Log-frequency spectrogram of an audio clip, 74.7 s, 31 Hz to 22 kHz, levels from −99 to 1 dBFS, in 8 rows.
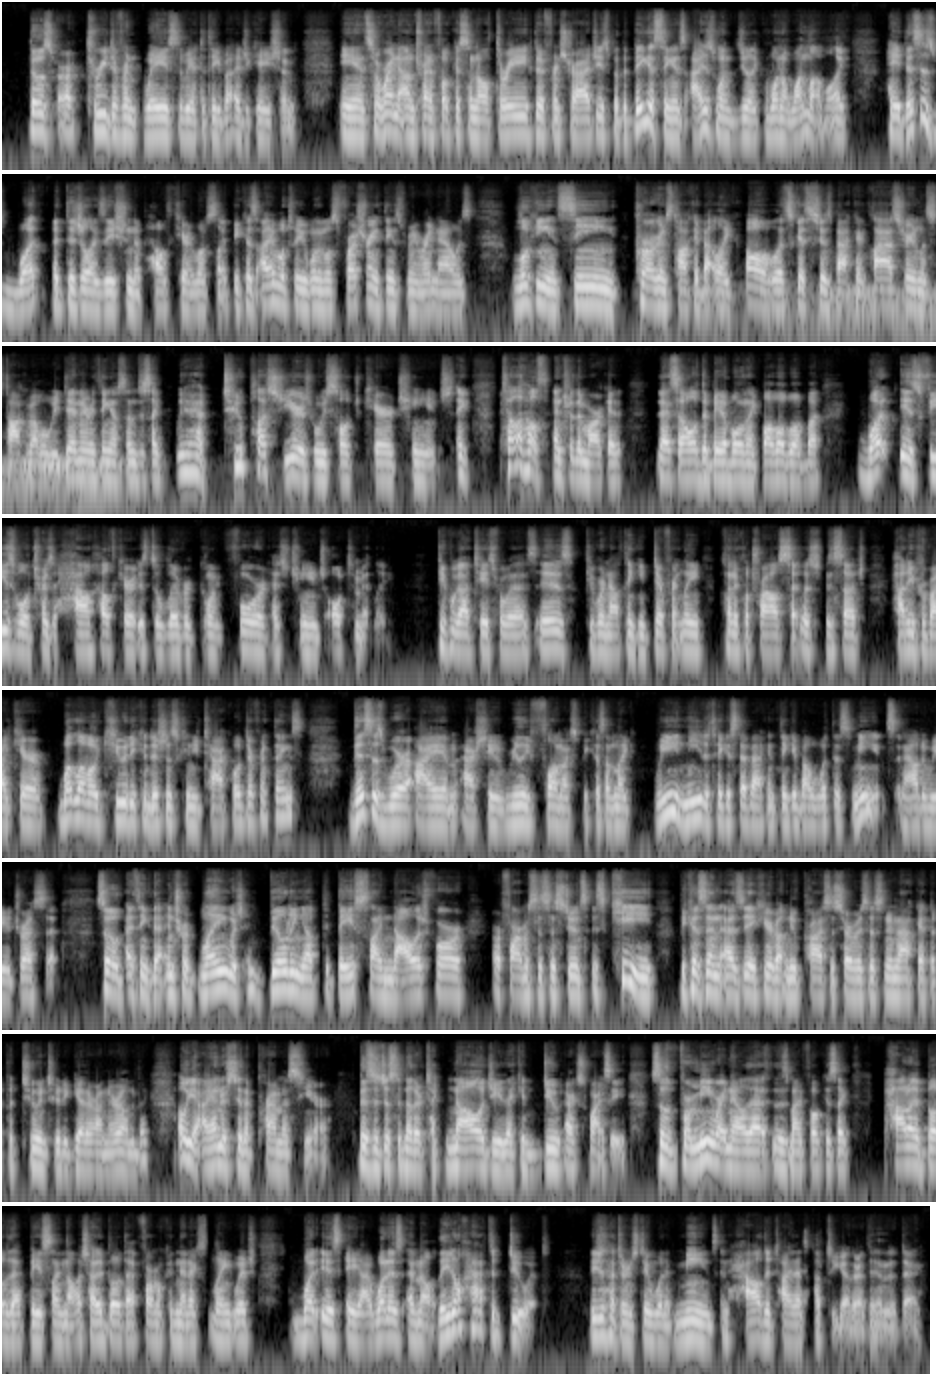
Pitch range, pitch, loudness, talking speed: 115-130 Hz, 120 Hz, -20 LUFS, 250 wpm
